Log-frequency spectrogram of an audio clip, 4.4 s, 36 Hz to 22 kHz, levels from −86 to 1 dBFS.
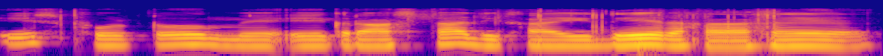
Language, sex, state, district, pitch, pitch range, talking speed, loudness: Hindi, male, Jharkhand, Palamu, 120 Hz, 120-135 Hz, 120 wpm, -17 LUFS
